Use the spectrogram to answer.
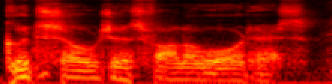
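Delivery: low, slow menacing murmur; low hushed calculated clone; Crosshair's hushed voice. Shown as a demonstration. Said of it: "he talks in hushed tones".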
